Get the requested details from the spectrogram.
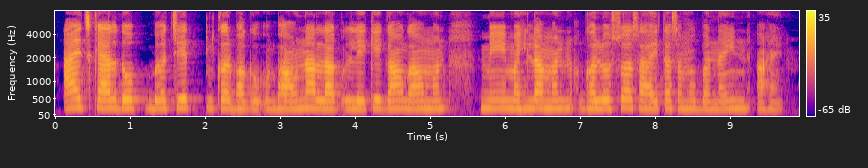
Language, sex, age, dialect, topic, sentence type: Chhattisgarhi, female, 18-24, Northern/Bhandar, banking, statement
